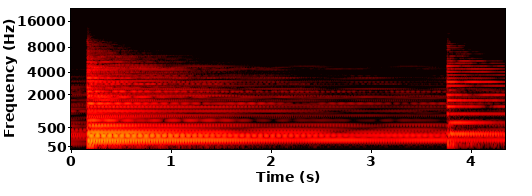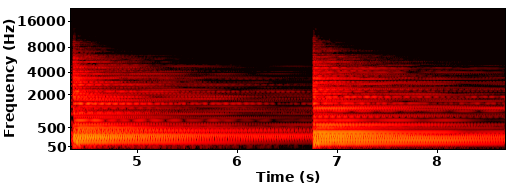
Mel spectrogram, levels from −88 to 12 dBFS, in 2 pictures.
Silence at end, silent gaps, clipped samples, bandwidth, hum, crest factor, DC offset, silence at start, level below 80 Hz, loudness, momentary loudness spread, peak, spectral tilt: 0 s; none; under 0.1%; 11 kHz; none; 20 dB; under 0.1%; 0 s; -62 dBFS; -35 LUFS; 19 LU; -16 dBFS; -6 dB/octave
